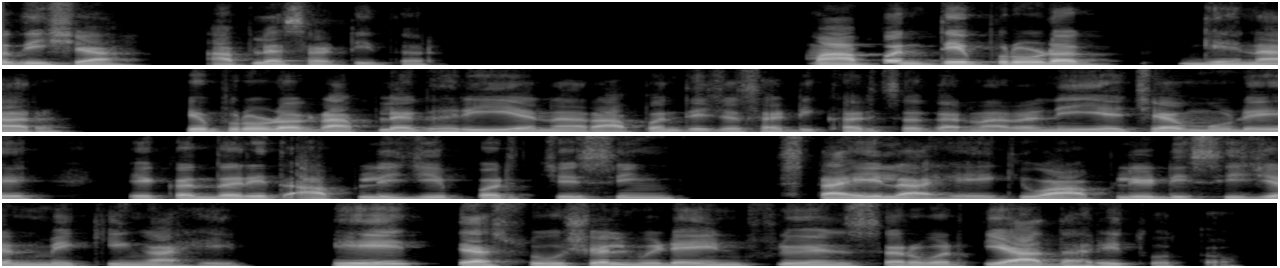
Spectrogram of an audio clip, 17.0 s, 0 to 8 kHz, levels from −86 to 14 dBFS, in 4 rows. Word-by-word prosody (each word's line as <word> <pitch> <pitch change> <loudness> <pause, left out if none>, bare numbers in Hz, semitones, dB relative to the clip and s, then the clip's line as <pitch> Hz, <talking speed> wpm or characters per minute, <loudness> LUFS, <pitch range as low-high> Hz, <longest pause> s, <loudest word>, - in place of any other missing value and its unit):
दिशा 125 -4 +2 0.4
आपल्यासाठी 110 -3 -3
तर. 100 - -7 1.3
मग - - +7
आपण 125 +3 +5
ते 145 - +10
प्रॉडक्ट 135 -1 +5 0.3
घेणार. 120 -3 +2 0.5
ते - - +6
प्रॉडक्ट 130 -2 +3
आपल्या 115 +1 +2
घरी 115 +1 -3
येणार. 115 -2 -1
आपण 110 +2 -2
त्याच्यासाठी 115 0 -5
खर्च 110 0 -5
करणार. 110 0 -4
आणि 125 +2 -3
याच्यामुळे 130 +2 0 0.4
एकंदरीत 130 +5 +1
आपली 120 +3 -3
जी 135 +2 -2
पर्चेसिंग 120 +4 -4 0.4
स्टाईल 115 +2 +3
आहे 105 -1 +1
किंवा 115 +3 +1
आपली 120 +3 0
डिसिजन 110 +6 -2
मेकिंग 120 -2 -4
आहे, 100 -1 -3 0.4
हे 145 +5 +4 0.2
त्या 155 +1 +8
सोशल 130 -3 0
मीडिया 130 0 0
इन्फ्लुएन्सर 120 +1 -2
वरती 115 +3 0
आधारित 115 0 +4
होतं. 95 0 -14
120 Hz, 135 wpm, -25 LUFS, 115-130 Hz, 1.3 s, ते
